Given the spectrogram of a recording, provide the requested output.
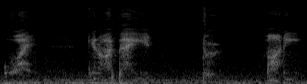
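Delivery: hushed, furtive offer; acting out a nervous, whispered deal. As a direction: whisper it like a secret bribe. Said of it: "obviously really nervous".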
